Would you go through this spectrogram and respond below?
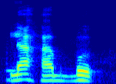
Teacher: लहब पे आयत करेंगे तो कलकला करेंगे।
